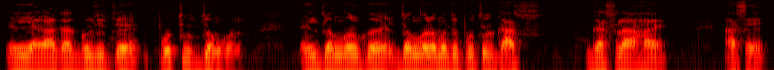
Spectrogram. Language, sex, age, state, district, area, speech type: Bengali, male, 60+, West Bengal, Alipurduar, rural, spontaneous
